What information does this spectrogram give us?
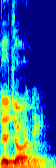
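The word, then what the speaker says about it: Dejokney: डी ई जे ओ के एन इ वाई इसमें के साइलेंट है तुरल लेमा डिजोने ये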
